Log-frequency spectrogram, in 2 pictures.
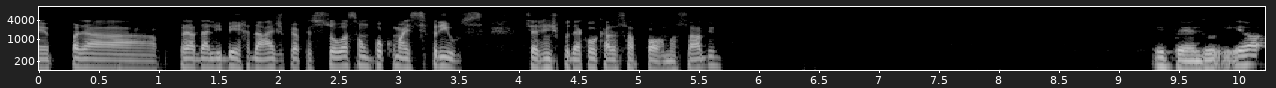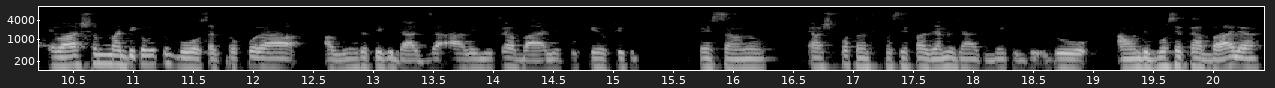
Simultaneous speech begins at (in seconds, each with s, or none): none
